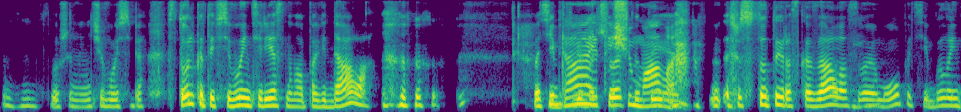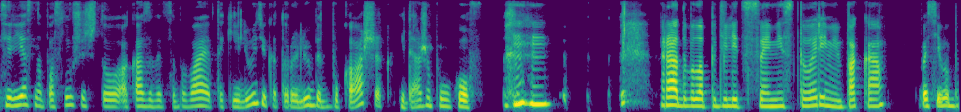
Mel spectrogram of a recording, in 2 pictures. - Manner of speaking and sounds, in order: laugh; chuckle; laugh
- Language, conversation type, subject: Russian, podcast, Какой момент в природе поразил вас больше всего?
